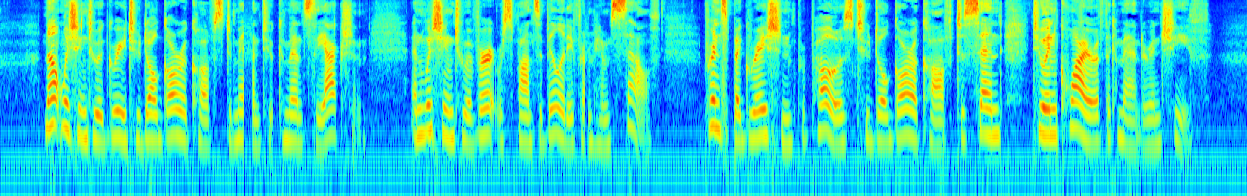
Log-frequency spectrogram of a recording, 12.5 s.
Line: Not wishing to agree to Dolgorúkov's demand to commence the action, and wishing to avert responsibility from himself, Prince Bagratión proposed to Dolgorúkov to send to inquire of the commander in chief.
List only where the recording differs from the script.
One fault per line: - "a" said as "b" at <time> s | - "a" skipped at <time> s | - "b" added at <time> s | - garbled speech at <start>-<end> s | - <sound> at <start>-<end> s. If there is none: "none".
- dropout at 2.4-2.5 s
- dropout at 5.8-5.9 s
